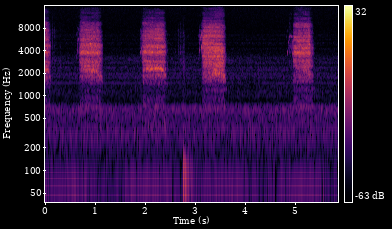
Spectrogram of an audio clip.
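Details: Hungry barn owl nestlings in a family lacking food give five rasping hissed screeches roughly a second apart. A brief low thump sounds in the middle, over a constant low background hum.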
